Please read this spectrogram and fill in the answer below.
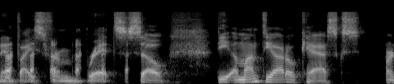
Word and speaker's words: Amontillado: This one's Amontillado, and we could do a whole episode just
